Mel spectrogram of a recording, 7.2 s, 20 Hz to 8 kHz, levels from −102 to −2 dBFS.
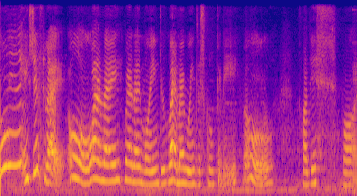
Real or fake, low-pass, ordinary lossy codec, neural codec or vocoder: fake; 7.2 kHz; none; codec, 24 kHz, 0.9 kbps, WavTokenizer, medium music audio release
